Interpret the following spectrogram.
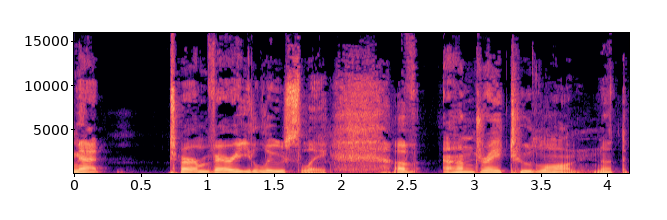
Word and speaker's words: André Toulon: Puppet Master is the quote-unquote story, and I'm using that term very loosely, of André Toulon, note the pronunciation, a master of puppets who has found an ancient Egyptian method of imbuing puppets with life.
